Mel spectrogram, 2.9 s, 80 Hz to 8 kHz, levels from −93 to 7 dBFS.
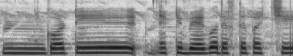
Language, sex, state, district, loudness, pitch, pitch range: Bengali, female, Assam, Hailakandi, -11 LUFS, 255 Hz, 245-260 Hz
